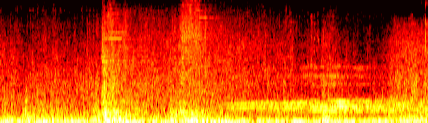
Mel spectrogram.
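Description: A sword swishes and strikes with a heavy thud.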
